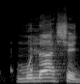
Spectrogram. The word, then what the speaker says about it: Munashe: It's Munashe, just Munashe.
